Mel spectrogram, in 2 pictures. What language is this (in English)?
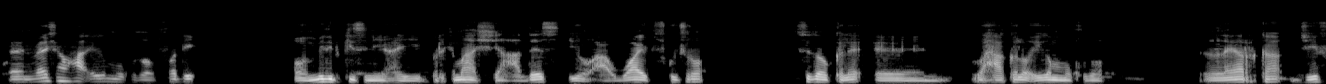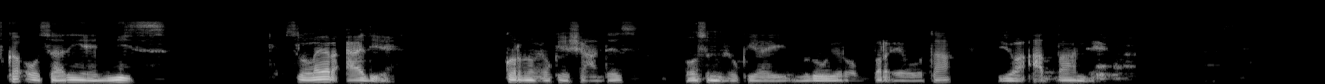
Somali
